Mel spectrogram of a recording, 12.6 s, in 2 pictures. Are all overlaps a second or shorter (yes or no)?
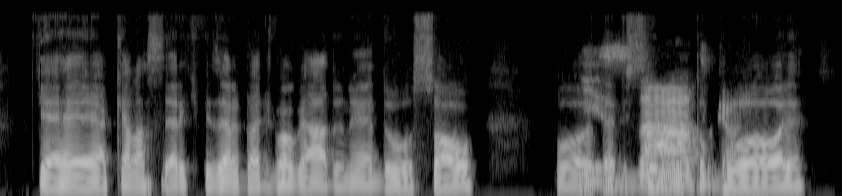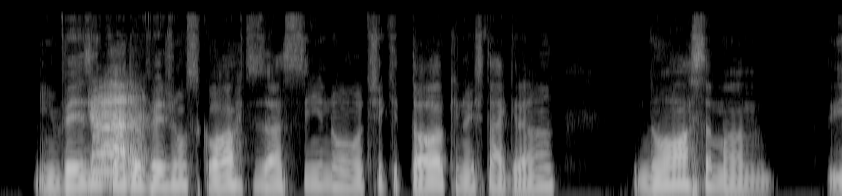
no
